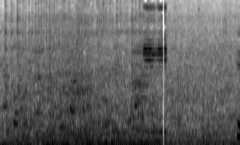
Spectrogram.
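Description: Street traffic noise, a steady low hum, with a short high-pitched horn toot a little past halfway.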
